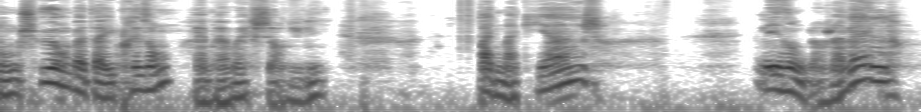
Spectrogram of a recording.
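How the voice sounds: A man puts on a raspy, hoarse character voice, fairly high in pitch, with very wide pitch swings. He talks at a moderate pace with long, frequent pauses.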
